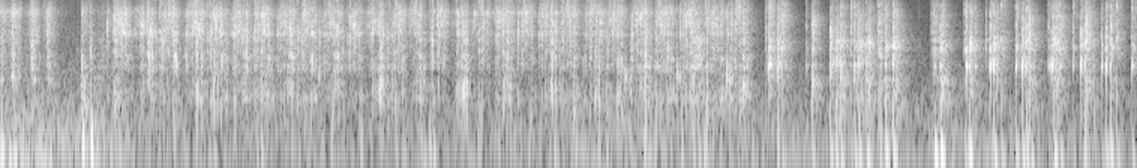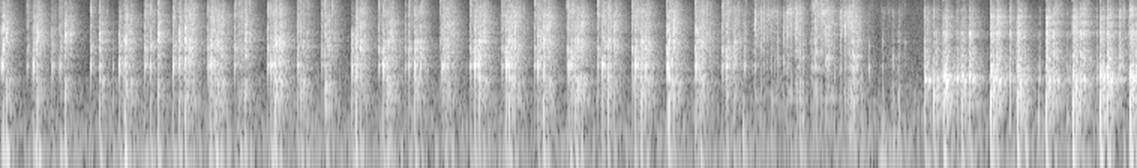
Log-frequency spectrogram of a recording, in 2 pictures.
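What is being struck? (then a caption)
Plastic bottle. A hollow, cylindrical plastic bottle with a green cap and label, held in a lap, is tapped and scratched rapidly with long nails. A bright, hissy scratching opens the clip, then gives way to a fast, dense stream of sharp, crisp clicks. The clicks are mostly high-pitched, with almost no low end.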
